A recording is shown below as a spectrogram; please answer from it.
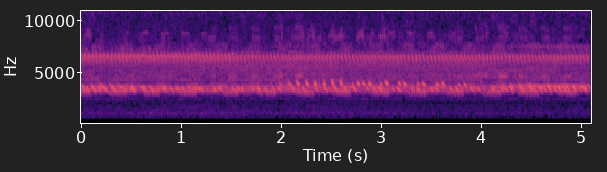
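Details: Night-style chorus of bell crickets and field crickets from Narita, Chiba, Japan, recorded via TASCAM Portacapture X8; bright sustained trilling bands and clustered rapid chirps, even in loudness throughout.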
